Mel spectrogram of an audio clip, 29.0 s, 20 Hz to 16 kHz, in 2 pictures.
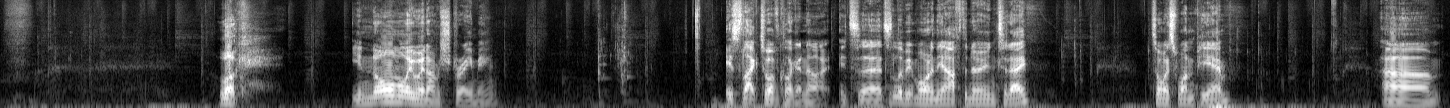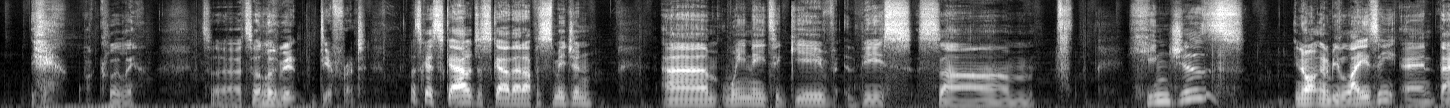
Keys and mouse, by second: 0.1 Tab, 7.0 click, 8.6 ctrl+l, 9.3 shift+middle click, 10.3 ctrl+l, 11.4 middle click, 11.6 middle click, 12.0 middle click, 12.5 middle click, 15.4 KP_3, 15.8 KP_1, 16.1 z, 17.6 s, 19.6 click, 20.9 z, 21.4 shift+middle click, 27.8 KP_3, 28.2 KP_1, 28.5 z.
